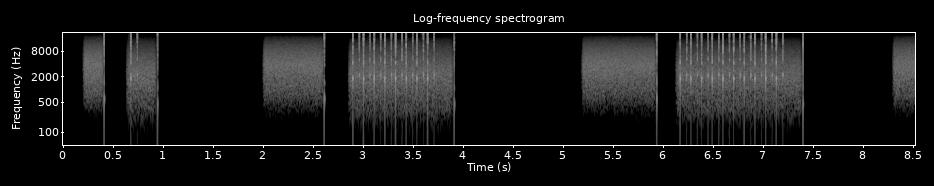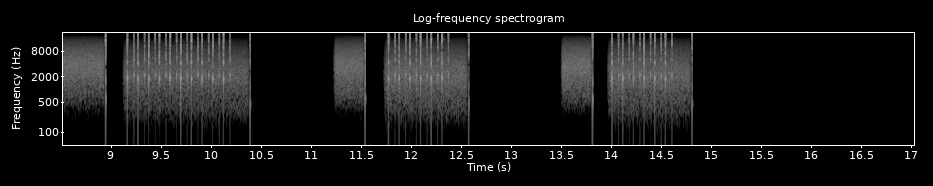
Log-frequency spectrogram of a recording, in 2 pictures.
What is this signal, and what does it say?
Pulse dialling, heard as a rotary dial, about 9 pulses a second. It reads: 1 8 0 0 6 6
